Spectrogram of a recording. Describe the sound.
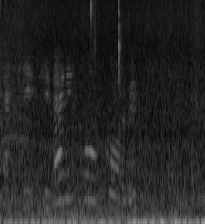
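A steady, deep rumble of road noise fills a car cabin while driving home, continuous and fairly loud, with a brief snatch of a voice speaking over it.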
